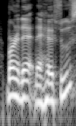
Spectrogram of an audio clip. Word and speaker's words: Bernadette de Jesus: Bernadette de Jesus, is that right? Yes. I pronounced it right.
